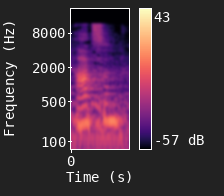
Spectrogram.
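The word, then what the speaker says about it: Ottzen: Otson, O-T-T-Z-E-N, Otson? Yes. I said it right. My name is Otson, O-T-T-Z-E-N.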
